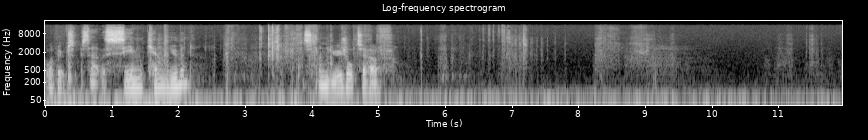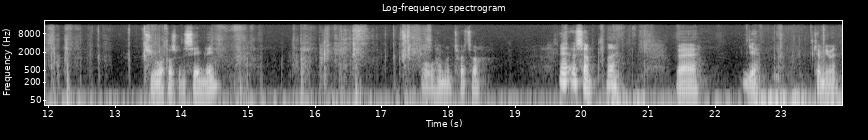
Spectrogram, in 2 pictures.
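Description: A middle-aged man talks calmly and close to the microphone, with pauses.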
